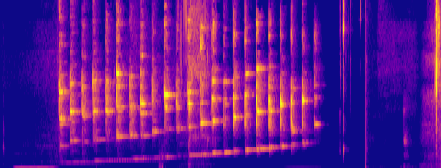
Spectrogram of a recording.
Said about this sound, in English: Oh, my God, I'm getting a phone call.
